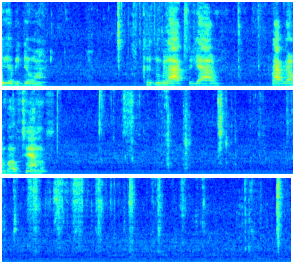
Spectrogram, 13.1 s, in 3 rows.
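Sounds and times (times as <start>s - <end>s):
steady low hum: 0.0s - 13.0s
crisp chewing and mouth smacks: 0.7s - 2.2s, 5.1s - 13.0s.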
